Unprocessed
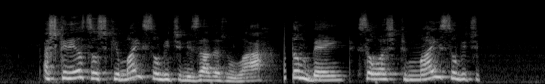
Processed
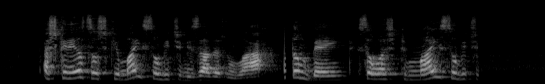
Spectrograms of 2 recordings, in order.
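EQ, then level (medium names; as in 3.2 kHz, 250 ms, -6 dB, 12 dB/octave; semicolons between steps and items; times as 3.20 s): high-pass 680 Hz 24 dB/octave; -5.5 dB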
